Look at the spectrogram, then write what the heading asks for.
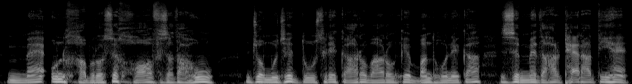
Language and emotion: Urdu, fearful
